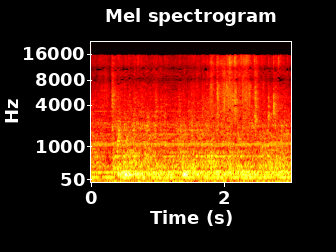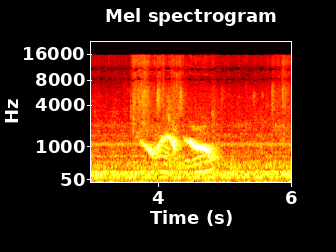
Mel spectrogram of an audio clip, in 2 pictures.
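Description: Hill myna giving one loud call about four seconds in: a short harsh rasp, then swooping whistled notes that rise and fall for about a second. A steady background hiss runs under it.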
